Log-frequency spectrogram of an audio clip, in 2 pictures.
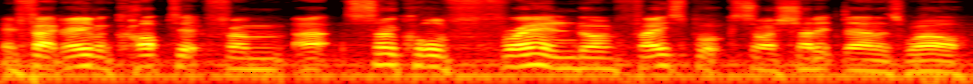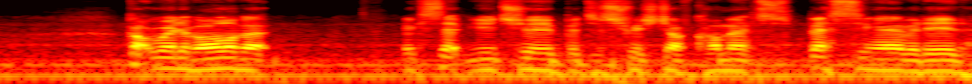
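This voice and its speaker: This man has an Australian accent and a medium pitch. He talks at a fairly quick pace with lively intonation and vocal fry. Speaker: boating vlogger. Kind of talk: live stream Q&A chat. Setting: live stream.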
